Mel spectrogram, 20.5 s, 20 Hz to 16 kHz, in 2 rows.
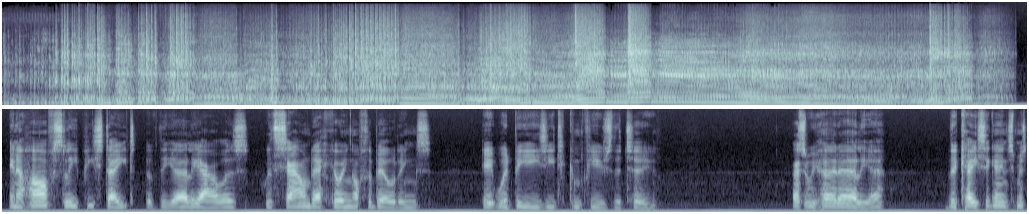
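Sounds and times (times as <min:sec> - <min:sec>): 
car engine with a faulty exhaust pipe revving and accelerating: 0:00.0 - 0:10.2
speech: 0:10.4 - 0:16.9, 0:18.1 - 0:20.4.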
